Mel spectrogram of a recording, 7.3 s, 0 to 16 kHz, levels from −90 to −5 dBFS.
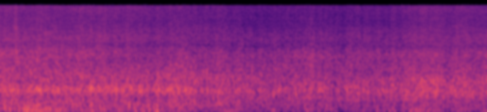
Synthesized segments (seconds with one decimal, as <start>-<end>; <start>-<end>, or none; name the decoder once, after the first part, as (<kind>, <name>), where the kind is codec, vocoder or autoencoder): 0.0-1.1 (autoencoder, DAC-VAE); 5.5-7.3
